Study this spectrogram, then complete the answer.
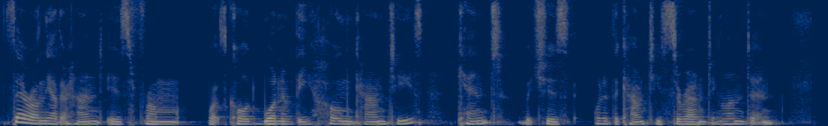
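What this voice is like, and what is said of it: Mixed British accent, slightly Scottish. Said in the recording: “my accent is a bit of a mix of different influences. Sometimes it's a bit hard to place, but I think you can hear some Scottishness in there”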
